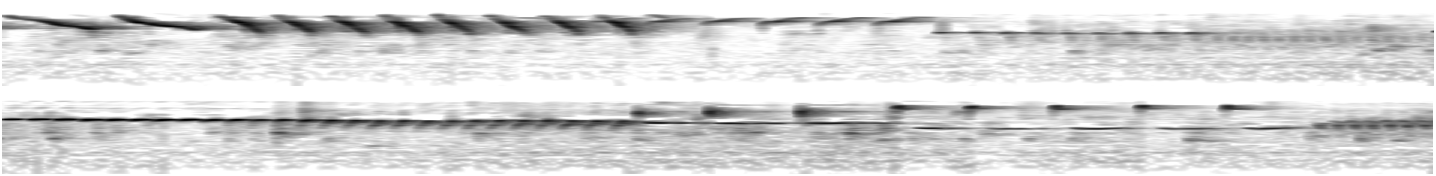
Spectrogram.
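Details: Domestic canary in full song: a run of loud, fast downslurred notes, then several buzzy trills at different pitches, each held steady, with a brief pause midway.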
